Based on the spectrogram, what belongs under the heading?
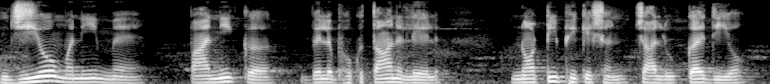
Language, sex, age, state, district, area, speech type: Maithili, male, 18-30, Bihar, Saharsa, rural, read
